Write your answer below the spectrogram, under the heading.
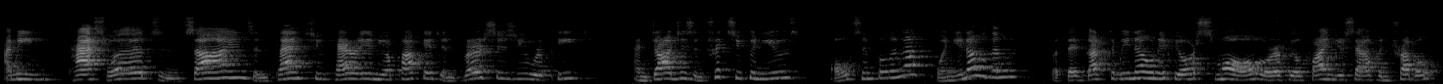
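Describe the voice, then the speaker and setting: A woman's voice: a little high, animated, a little slow, sharp tone, reverberant, voice pushed up. A woman voicing a brave, good-natured male water rat in a storybook, with a cheery, emphatic and reassuring manner. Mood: soothing, advising.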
